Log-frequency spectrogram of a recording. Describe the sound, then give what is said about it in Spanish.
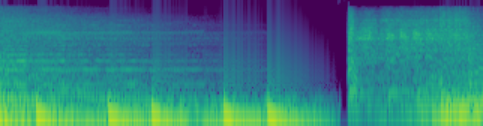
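A deep, thumping heartbeat sound effect in a Banco BHD advertisement supporting the Dominican team at the World Baseball Classic pulses in steady doubled beats for about two seconds, then cuts abruptly into a burst of bright, roaring noise like an engine or crowd swell. “solo latido que se escucha en todo el mundo.”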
